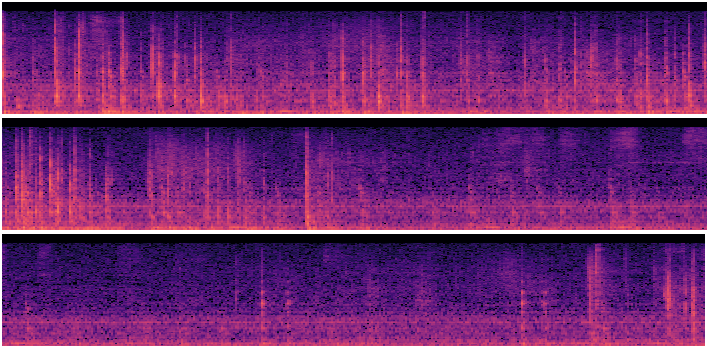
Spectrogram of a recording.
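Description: A silver laptop keyboard with plastic keys under a white printed silicone cover is typed on with long natural fingernails and fingertips. The result is a run of soft, muffled clicks and taps, brisk and irregular for the first four seconds, then sparser over a steady low hum, with a few sharper ticks near the end.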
